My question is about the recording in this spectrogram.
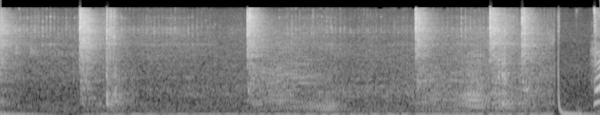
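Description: Logo-intro sound effects: several quick swishes over music, ending in a fast downward sweep.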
